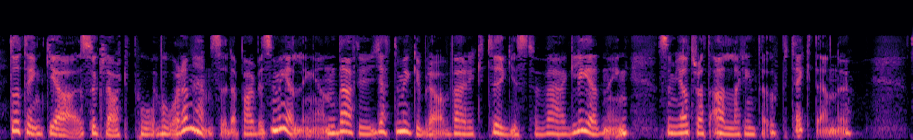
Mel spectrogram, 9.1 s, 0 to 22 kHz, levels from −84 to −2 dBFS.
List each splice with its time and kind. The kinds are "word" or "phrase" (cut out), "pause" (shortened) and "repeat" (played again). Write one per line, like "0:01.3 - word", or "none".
0:01.5 - word
0:03.6 - word
0:07.4 - word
